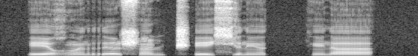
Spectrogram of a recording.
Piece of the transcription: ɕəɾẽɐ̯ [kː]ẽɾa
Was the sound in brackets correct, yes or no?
yes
